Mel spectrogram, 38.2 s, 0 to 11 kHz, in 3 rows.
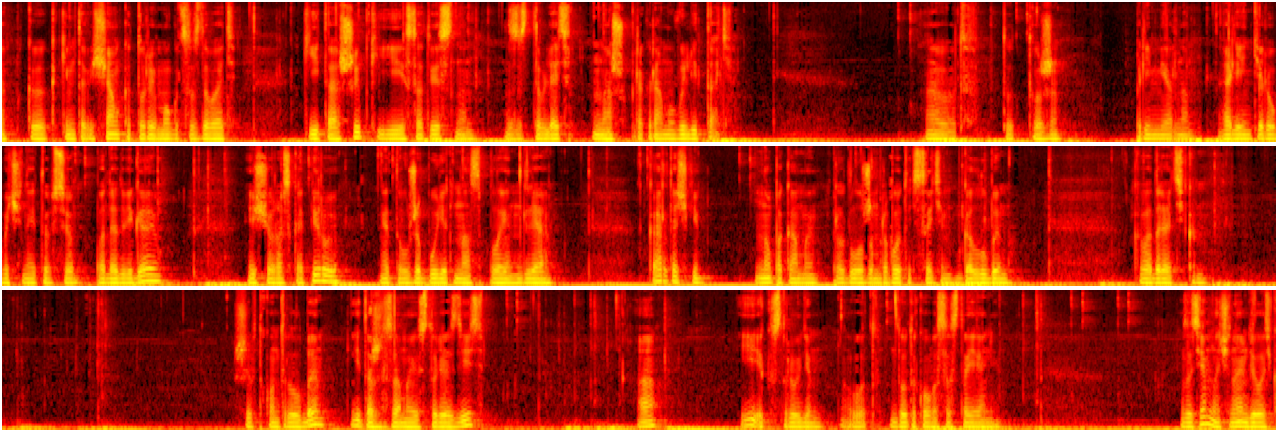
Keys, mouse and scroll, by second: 1.1 g, 4.2 s, 4.7 g, 6.2-6.6 scroll up 3, 7.0 g, 9.2 scroll down 4, 9.4 Tab, 9.7 2, 10.1 click, 11.0-11.5 scroll up 2, 11.5 g, 13.7-14.4 scroll down 6, 14.0 Tab, 14.8 shift+d, 16.0 s, 16.8 g, 17.5-17.9 scroll up 4, 18.6 g, 20.1 click, 20.4 scroll up 2, 21.3 click, 22.0 Tab, 22.4 a, 23.1-23.6 scroll up 2, 23.8 shift+middle click, 24.5-24.9 scroll down 2, 24.9 a, 26.2 ctrl+shift+b, 30.9 scroll up 2, 31.2 shift+middle click, 31.5 a, 32.1 e, 34.5 scroll down 4, 34.8 Tab, 35.4 shift+middle click, 36.2 click, 36.6 click, 37.0-37.6 scroll up 3, 37.6 shift+middle click.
